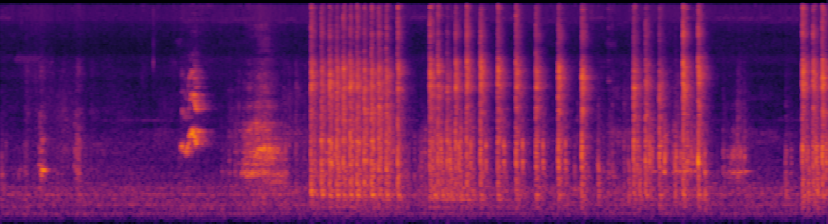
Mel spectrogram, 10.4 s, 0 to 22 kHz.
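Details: Kirby G6/Ultimate G Diamond Edition vacuum tech drive: rapid bursts of sharp ratchet-like clicking as transmission rear axle gears stay partly engaged instead of fully disengaged.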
